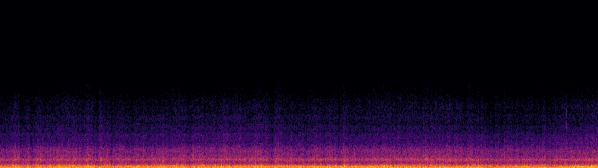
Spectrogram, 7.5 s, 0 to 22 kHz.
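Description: An Aprilia Tuareg 660 adventure motorcycle being ridden on tarmac through sweeping bends gives a steady, loud engine drone with wind rush, holding an even pitch for the whole stretch.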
